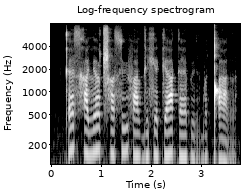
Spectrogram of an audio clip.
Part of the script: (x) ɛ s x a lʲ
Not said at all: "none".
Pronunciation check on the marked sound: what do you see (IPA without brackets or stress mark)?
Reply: kʼ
